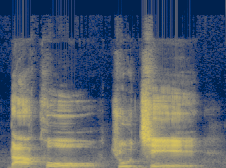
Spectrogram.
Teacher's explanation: 히읗이 앞에 와도 거센 소리 되기는 일어난다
